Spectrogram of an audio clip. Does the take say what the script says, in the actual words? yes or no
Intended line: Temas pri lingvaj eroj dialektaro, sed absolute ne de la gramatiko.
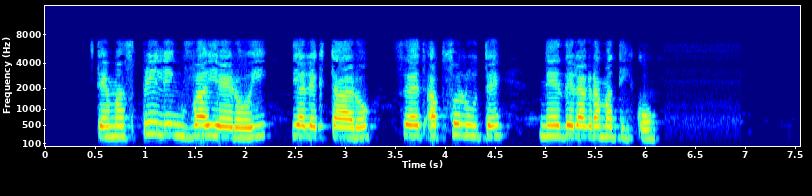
yes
